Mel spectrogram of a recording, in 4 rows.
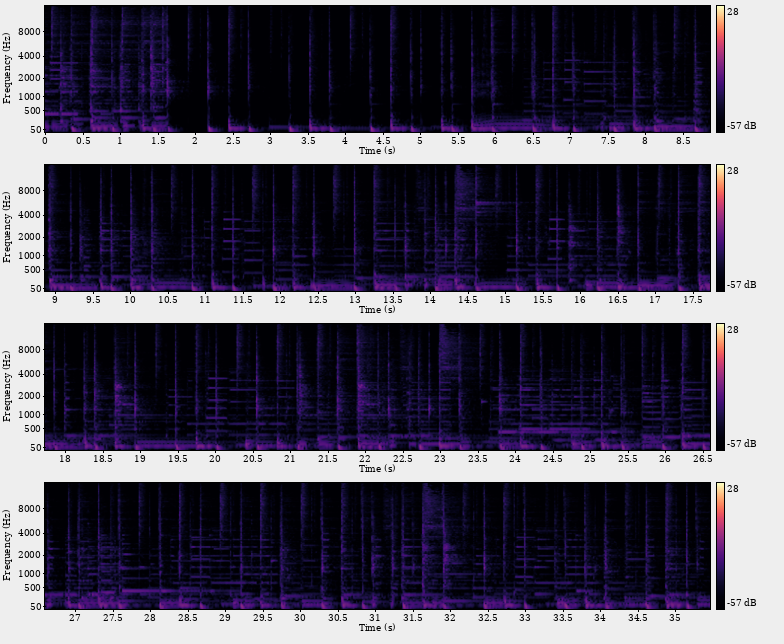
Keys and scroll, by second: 9.1 z.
